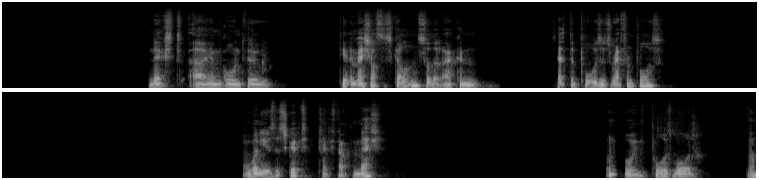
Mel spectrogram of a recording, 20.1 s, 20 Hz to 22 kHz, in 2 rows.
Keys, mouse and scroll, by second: 9.2 scroll down 2, 13.9 click, 14.9 click.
